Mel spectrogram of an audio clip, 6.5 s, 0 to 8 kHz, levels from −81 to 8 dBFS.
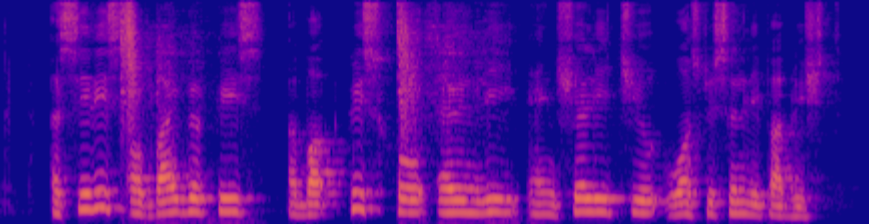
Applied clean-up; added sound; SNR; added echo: neural mask model RNNoise.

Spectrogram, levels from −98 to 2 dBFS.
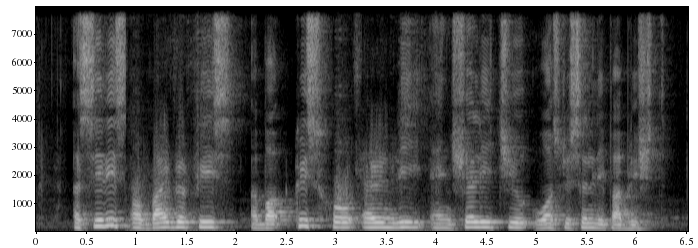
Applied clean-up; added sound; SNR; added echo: neural separator model SepFormer DNS4.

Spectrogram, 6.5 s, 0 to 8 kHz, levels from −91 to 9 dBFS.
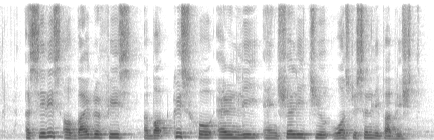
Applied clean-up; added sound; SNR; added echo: none; none; none; none.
